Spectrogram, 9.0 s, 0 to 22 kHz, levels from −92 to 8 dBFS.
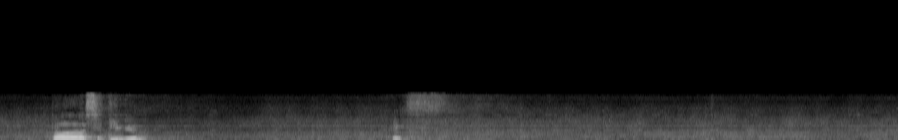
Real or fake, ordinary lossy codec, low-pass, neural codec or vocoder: fake; none; 7.2 kHz; codec, 24 kHz, 1 kbps, SNAC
